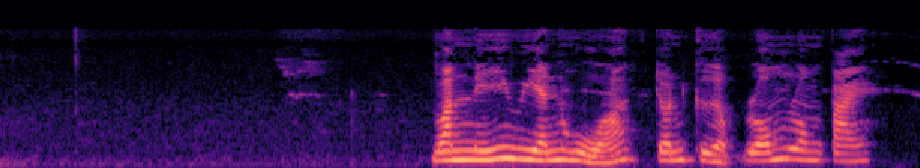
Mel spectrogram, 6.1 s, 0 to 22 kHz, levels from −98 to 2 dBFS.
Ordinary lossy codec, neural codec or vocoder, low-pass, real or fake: MP3, 48 kbps; none; 10.8 kHz; real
